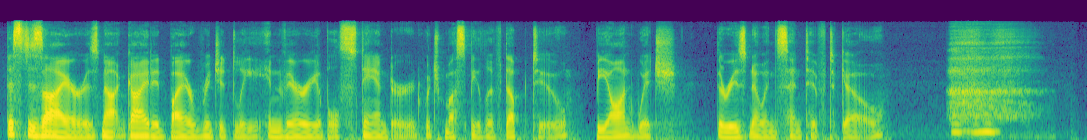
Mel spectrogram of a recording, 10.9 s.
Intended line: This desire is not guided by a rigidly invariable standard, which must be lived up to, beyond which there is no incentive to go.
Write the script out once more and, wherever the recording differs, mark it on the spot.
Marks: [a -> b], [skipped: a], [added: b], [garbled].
This desire is not guided by a rigidly invariable standard, which must be lived up to, beyond which there is no incentive to go.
